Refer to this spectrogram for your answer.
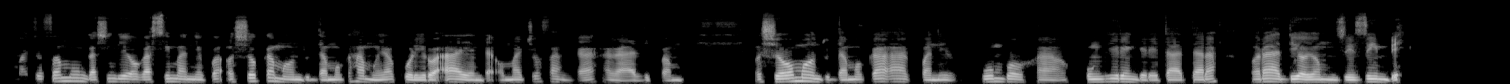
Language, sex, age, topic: Oshiwambo, male, 25-35, finance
